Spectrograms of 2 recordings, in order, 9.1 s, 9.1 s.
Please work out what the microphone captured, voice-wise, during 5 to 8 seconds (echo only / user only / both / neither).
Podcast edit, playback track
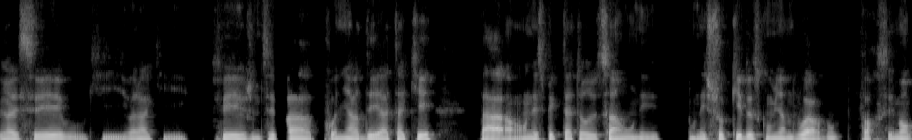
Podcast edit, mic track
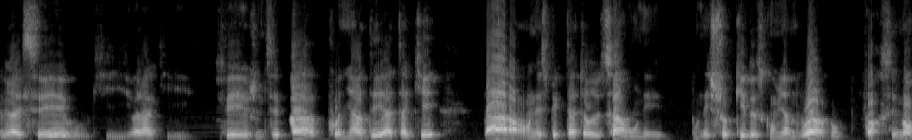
echo only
